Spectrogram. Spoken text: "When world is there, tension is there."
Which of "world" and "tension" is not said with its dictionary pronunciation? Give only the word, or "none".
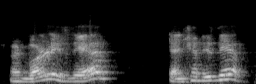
world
